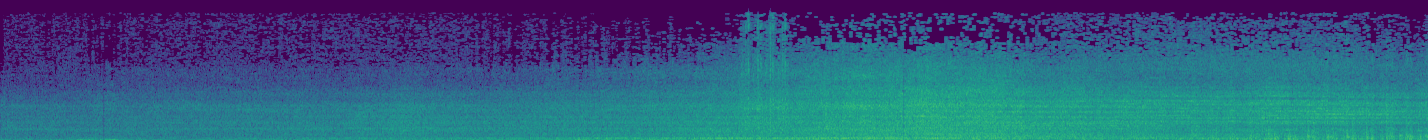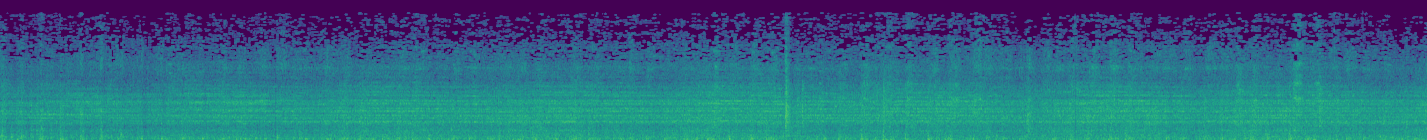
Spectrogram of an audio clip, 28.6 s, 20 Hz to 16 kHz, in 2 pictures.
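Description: JR Freight EF65 electric locomotive approaching and passing, loudest about eight to ten seconds in. It is followed by a long string of Koki container flatcars rolling by, their wheels clicking steadily over the rail joints.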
